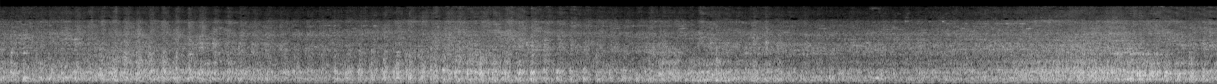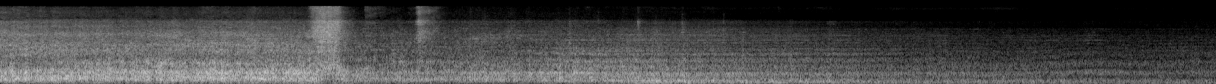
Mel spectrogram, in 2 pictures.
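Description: Coal train's open-top hopper cars rolling past close by, a steady rumble and clatter of steel wheels on the rails. About two-thirds of the way through the sound drops suddenly, and the rest of the train fades away into the distance with a faint high squeal.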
